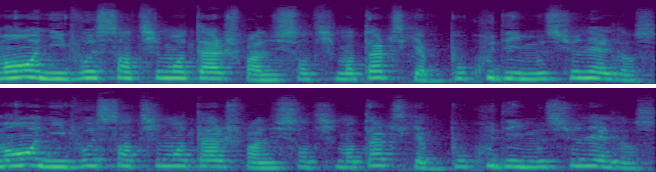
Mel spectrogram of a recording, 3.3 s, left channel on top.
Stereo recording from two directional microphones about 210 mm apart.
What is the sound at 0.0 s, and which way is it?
Speech, 40° left (ahead or behind).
